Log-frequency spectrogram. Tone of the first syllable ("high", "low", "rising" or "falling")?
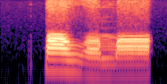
high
